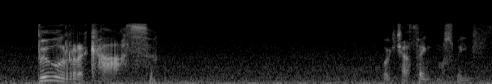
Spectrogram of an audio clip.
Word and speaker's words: boerenkaas: But spelt with an N that you don't say. Boeren, yes. Yeah. It's the Dutch version. We just drop the N at the end.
